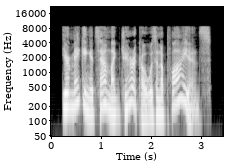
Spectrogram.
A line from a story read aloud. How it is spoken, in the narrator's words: Taffy exclaimed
